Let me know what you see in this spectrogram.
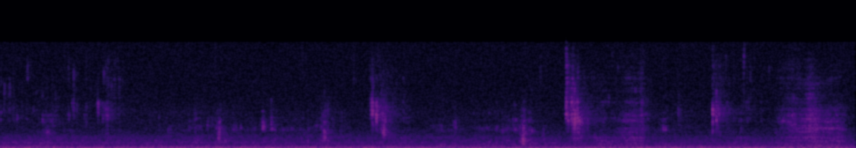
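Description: Faint chewing of a mouthful of cold, sauce-coated instant noodles, with scattered small wet clicks from the mouth over a low steady hum.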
